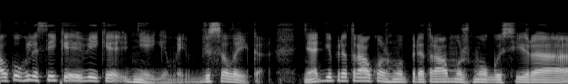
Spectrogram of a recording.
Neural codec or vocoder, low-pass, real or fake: none; 7.2 kHz; real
